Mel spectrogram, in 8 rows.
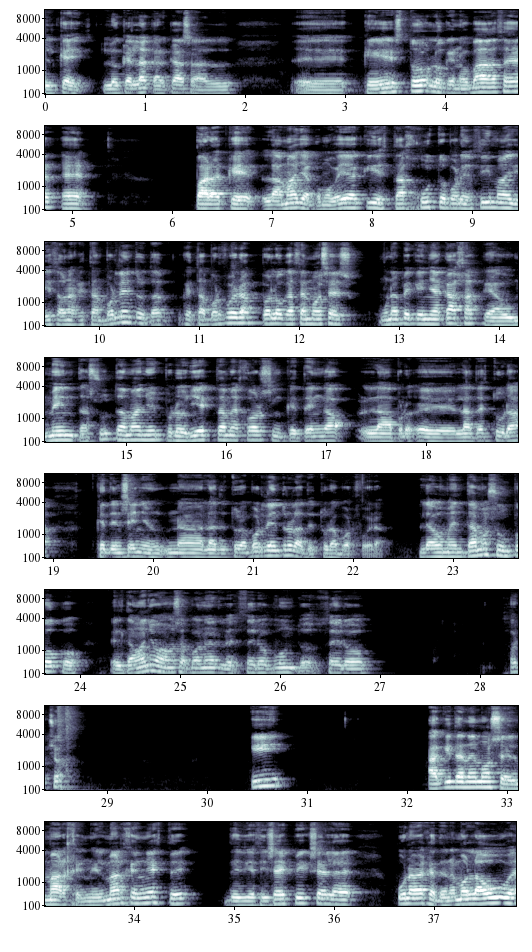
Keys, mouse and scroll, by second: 7.9-22.5 ctrl+middle drag, 22.5-23.6 drag, 23.9-37.8 drag.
